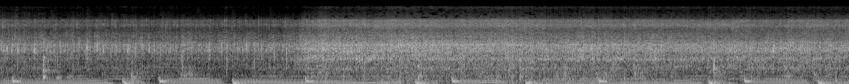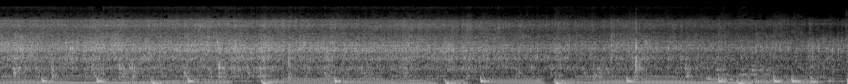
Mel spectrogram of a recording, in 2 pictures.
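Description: Garlic paste sizzles loudly in a pan with onion fried until browned, for a bitter gourd dish, with steady frying hiss broken by rhythmic scraping as it is stirred.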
